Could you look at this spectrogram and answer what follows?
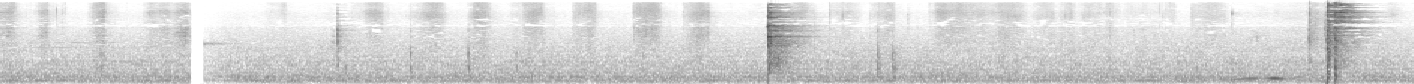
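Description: Table knife spreading butter over a pancake on a ceramic plate: a run of short scrapes, with two louder sharp sounds of the knife against the plate, about five seconds in and near the end.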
